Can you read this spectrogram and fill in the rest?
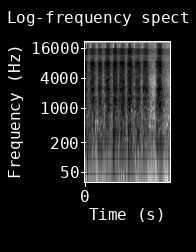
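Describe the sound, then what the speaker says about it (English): Hand sanding of a wooden piece in a workshop, a steady series of rhythmic back-and-forth rubbing strokes, close and fairly loud, with no voices. "I'm sanding"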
